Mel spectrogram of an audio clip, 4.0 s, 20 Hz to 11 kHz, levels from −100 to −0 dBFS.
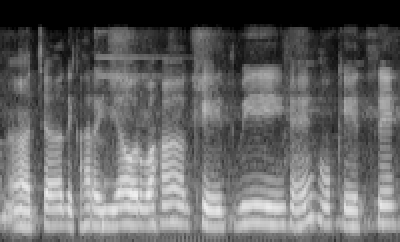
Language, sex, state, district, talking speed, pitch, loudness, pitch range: Hindi, female, Odisha, Malkangiri, 180 wpm, 190 Hz, -17 LUFS, 180-200 Hz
